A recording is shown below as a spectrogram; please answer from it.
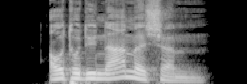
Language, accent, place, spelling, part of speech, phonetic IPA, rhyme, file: German, Germany, Berlin, autodynamischem, adjective, [aʊ̯todyˈnaːmɪʃm̩], -aːmɪʃm̩, De-autodynamischem.ogg
- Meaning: strong dative masculine/neuter singular of autodynamisch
